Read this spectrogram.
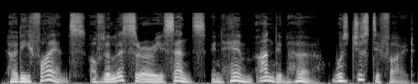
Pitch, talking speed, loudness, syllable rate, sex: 130 Hz, 185 wpm, -15 LUFS, 5.6 syllables/s, male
